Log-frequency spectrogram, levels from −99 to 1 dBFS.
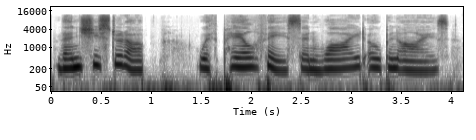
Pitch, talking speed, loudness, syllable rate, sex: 205 Hz, 160 wpm, -16 LUFS, 3.6 syllables/s, female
